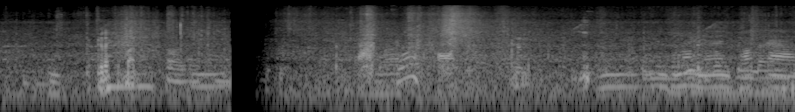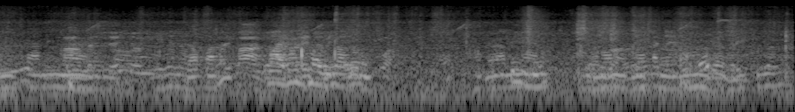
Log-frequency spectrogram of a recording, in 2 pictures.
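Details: Baby monkey Jovi, scared while trying to follow its mother down from a tree, gives a long run of wavering, tonal squeals and whimpers. The cries come in quick overlapping bursts that rise and fall, with a short silent gap early on.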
